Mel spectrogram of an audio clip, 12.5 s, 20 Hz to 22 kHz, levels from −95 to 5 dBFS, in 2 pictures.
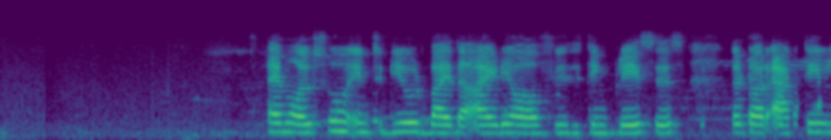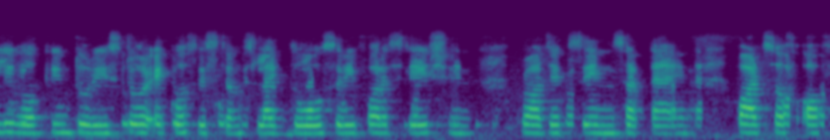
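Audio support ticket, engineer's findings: Echo leak, 2.36–2.85 s and 3.76 s to end: delayed copy at 360 ms, then 322 ms, about 15 dB then 10 dB down. Likely far-end echo canceller residue. Spectrogram shows faint repeated harmonics trailing phrases.

Background gated by the echo canceller at 2.86–3.05, 4.28–5.47, 9.71–10.0, and 11.01–11.76 s: room noise ducked about 40 dB (about 24 dB at 9.71 s). Waveform shows flat noise-floor holes; spectrogram shows darker gaps.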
